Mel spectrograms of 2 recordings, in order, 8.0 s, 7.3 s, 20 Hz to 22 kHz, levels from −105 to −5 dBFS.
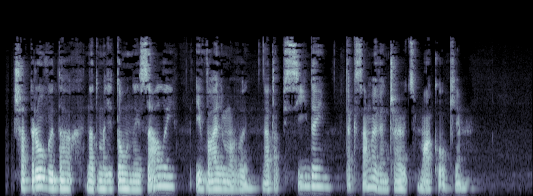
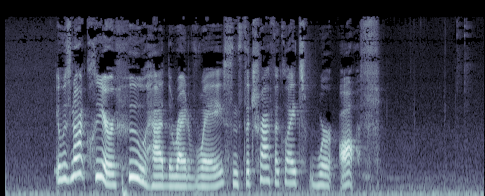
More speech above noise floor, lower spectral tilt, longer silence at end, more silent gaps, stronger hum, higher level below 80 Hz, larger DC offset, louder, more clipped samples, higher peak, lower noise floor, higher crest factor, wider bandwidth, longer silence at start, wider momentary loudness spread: first, 45 dB vs 23 dB; about the same, -4.5 dB/octave vs -5.5 dB/octave; first, 1 s vs 0 s; neither; neither; second, -66 dBFS vs -44 dBFS; neither; second, -25 LUFS vs -21 LUFS; neither; second, -6 dBFS vs -2 dBFS; first, -70 dBFS vs -44 dBFS; about the same, 20 dB vs 20 dB; second, 11.5 kHz vs 16 kHz; about the same, 0.2 s vs 0.1 s; about the same, 9 LU vs 11 LU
